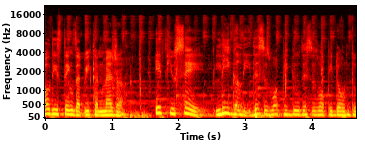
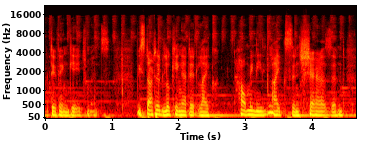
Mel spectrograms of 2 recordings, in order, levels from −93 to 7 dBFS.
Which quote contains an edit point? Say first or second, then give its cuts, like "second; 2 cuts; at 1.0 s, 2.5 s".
first; 1 cut; at 1.4 s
